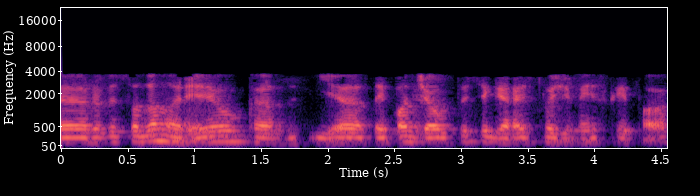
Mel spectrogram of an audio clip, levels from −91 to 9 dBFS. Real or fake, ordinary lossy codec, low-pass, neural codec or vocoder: real; MP3, 24 kbps; 3.6 kHz; none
